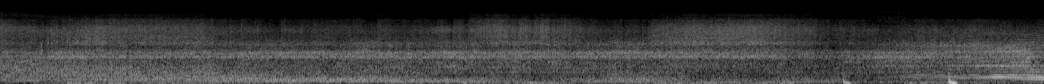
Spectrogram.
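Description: Steady rush of wind on the microphone of a camera carried by a skier going downhill, mixed with the hiss of skis sliding on snow. Two short low thumps near the end.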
